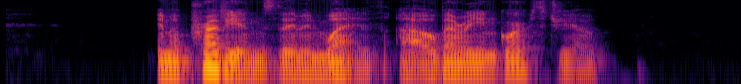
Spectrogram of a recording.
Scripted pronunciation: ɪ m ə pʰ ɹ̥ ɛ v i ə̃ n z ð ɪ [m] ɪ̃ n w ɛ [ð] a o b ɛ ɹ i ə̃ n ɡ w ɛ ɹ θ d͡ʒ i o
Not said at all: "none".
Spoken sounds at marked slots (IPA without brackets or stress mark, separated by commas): m, ð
